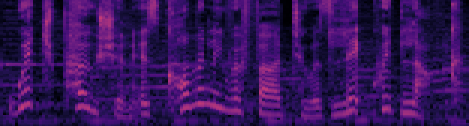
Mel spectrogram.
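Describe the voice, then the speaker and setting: A keen bookish brit student in a video game, high bouncy voice, teachery, music behind. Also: female voice, sing-song, normal speed. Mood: delighted, excited. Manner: enthusiastic, precise, teacherly. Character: eager, bookish schoolgirl quizmaster, proud of her trivia. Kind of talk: video game character acting.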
